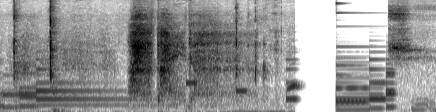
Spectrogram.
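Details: Gentle sustained music fills the passage, broken by a few soft bumps and breathy noises and a brief moment of silence. No animal voice can be picked out.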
